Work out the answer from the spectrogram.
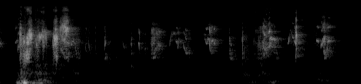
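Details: Budgerigars indoors in continuous busy chatter, dense overlapping warbles and chirps with a few sharp squeaks, a low thump near the start.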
